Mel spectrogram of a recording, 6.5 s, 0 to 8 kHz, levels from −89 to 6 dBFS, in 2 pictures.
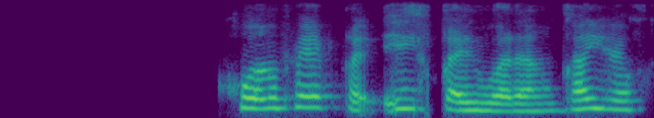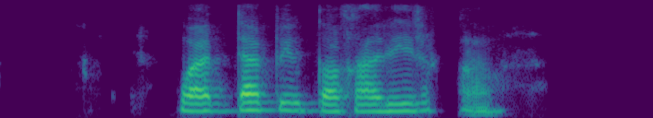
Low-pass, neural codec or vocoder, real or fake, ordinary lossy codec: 7.2 kHz; codec, 24 kHz, 1.5 kbps, HILCodec; fake; Opus, 32 kbps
